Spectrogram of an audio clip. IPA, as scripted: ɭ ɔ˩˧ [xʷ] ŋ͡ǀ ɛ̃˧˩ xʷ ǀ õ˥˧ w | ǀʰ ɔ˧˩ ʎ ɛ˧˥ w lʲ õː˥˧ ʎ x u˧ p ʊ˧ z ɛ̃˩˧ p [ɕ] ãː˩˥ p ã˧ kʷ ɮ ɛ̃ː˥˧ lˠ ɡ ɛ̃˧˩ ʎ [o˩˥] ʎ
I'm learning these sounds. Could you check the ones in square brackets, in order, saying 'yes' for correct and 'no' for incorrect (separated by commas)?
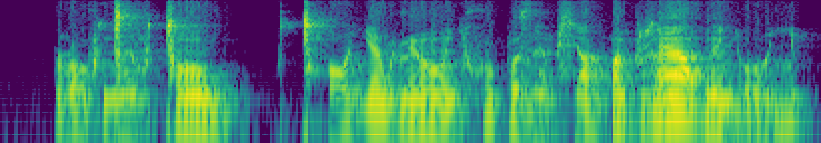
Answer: yes, yes, yes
